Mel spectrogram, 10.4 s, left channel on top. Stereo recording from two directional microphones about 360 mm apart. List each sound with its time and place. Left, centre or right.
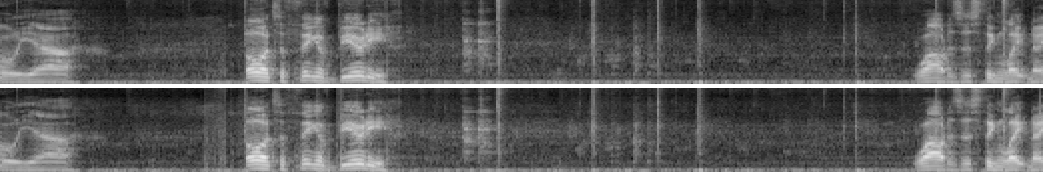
0.0 s a sound: centre
2.4 s a man's voice: centre
9.1 s a man's voice: centre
